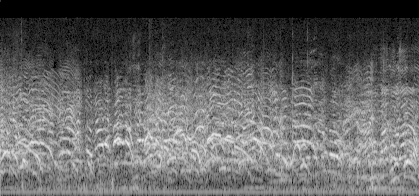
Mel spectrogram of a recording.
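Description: A crowd of children shouts and calls out excitedly outdoors.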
